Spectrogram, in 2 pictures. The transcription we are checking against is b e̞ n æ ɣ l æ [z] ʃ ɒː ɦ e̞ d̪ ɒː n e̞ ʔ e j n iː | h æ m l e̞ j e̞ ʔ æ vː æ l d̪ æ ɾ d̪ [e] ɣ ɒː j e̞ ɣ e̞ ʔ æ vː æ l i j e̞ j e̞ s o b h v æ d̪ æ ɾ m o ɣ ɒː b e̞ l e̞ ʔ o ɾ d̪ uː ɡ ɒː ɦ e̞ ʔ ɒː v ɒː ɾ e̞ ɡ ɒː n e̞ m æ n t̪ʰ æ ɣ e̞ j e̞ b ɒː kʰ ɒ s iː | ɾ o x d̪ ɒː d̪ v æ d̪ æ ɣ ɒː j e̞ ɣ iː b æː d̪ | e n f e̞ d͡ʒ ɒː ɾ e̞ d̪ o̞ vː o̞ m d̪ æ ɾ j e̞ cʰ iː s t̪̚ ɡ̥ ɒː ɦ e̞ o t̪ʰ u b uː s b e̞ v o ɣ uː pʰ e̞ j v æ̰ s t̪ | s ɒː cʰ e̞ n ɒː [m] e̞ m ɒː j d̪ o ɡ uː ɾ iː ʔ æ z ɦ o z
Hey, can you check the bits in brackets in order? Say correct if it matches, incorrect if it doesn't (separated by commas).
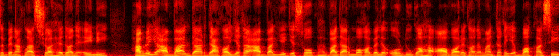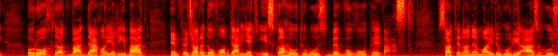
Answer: correct, incorrect, incorrect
